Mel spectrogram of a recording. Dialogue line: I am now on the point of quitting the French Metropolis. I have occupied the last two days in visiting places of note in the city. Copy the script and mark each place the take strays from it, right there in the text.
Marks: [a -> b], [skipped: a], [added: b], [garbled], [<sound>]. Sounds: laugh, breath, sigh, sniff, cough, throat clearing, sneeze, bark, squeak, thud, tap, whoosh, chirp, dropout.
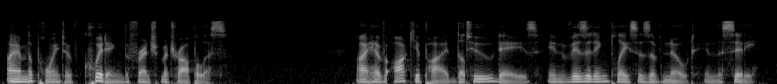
I am [skipped: now on] the point of quitting the French Metropolis. I have occupied the [skipped: last] two days in visiting places of note in the city.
